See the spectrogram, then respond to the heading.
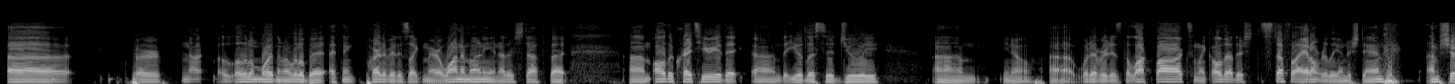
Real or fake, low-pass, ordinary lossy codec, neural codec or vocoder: real; 7.2 kHz; MP3, 64 kbps; none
